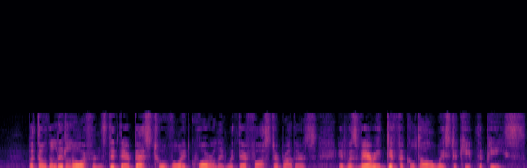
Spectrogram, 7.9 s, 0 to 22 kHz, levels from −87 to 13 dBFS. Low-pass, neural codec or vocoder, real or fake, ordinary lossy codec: 7.2 kHz; none; real; MP3, 32 kbps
